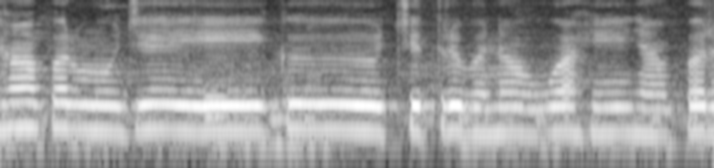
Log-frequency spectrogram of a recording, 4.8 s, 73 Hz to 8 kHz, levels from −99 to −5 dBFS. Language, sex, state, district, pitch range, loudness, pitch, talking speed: Hindi, female, Haryana, Charkhi Dadri, 205-215 Hz, -14 LUFS, 210 Hz, 125 wpm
